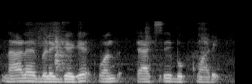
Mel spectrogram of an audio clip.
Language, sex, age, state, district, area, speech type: Kannada, male, 60+, Karnataka, Bangalore Rural, rural, read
